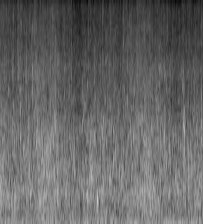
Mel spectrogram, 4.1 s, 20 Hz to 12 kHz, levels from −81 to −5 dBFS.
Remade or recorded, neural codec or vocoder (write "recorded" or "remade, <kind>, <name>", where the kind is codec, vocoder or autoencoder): remade, codec, HILCodec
